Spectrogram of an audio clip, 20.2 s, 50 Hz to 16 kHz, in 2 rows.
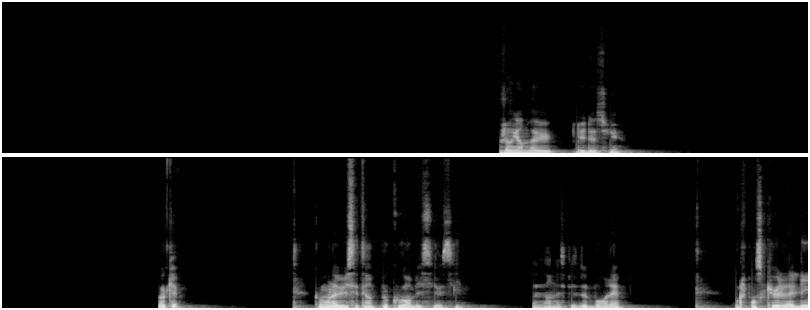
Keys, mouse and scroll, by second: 0.1-2.5 c, 3.3-10.7 c, 10.9 middle click, 10.9 c, 11.5 middle click, 11.6-13.0 scroll, 13.6 alt+click, 15.3-15.9 scroll, 19.3-19.9 scroll, 19.9-20.1 scroll.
